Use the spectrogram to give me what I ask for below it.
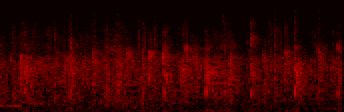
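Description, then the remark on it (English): A church audience claps steadily for two new church members, a dense patter of many hands that holds at a moderate level throughout with no voices standing out. “Yeah, you can clap for them.”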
